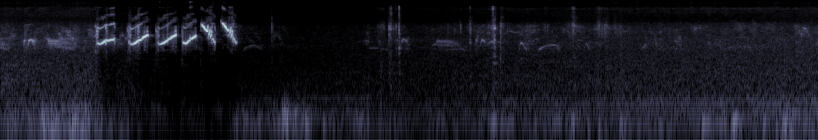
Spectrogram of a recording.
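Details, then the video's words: Double-collared seedeater, a female calling, used to warm up and train males; a bright burst of about six rapid upslurred whistled notes, then quiet with faint chirps and low background rumble. "COLEIRO TUI TUI COM FÊMEA CHAMANDO PARA ENCARTE DE COLEIRO E ESQUENTAR COLEIRO TUI TUI"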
